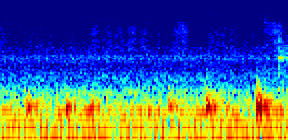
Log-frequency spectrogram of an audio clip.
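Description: Dry-erase marker writing on a whiteboard: faint, short, irregular strokes as figures are written, over a low steady hum.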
